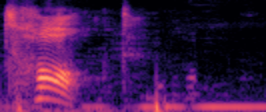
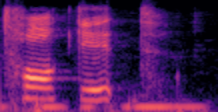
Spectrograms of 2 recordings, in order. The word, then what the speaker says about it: talked: Talked. Talked. Right. Not talk it. Talked all together.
